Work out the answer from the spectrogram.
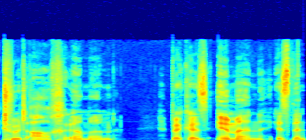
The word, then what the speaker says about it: Tutankhamun: The name of the pharaoh Tutankhamun, which literally means living image of Amun, is written as Imen Tutankh, even though it's still pronounced as Tutankhamun, because Imen is the name of a god.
